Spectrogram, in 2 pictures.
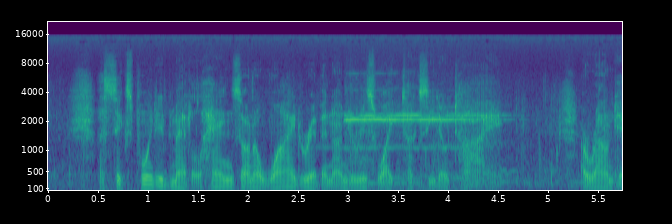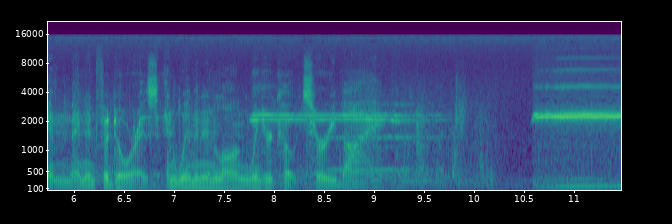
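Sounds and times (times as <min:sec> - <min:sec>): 
speech: 0:00.4 - 0:09.2
police whistle blown by a constable on a busy London street: 0:02.8 - 0:04.8, 0:07.6 - 0:09.9, 0:10.6 - 0:11.4.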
